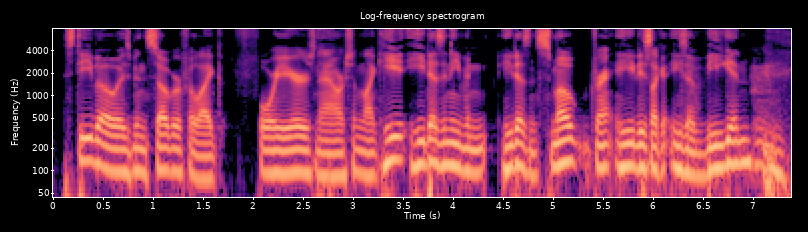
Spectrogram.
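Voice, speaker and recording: A man with an ordinary speaking voice talks at a moderate pace with hardly any pauses. His pitch is fairly low, with ordinary pitch variation. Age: 20s. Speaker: podcast co-host. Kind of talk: casual chat.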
